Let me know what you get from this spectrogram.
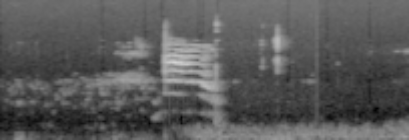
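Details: Very young male stray kitten living on the street, fed daily and keen to be petted after eating; one clear harmonic meow lasting about half a second, falling slightly at the end, followed by low rustling and chewing noise.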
